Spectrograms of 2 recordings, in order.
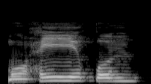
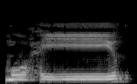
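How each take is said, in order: First: The word ends with a vowel and n sound. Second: The word ends on a bouncing stopped consonant.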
